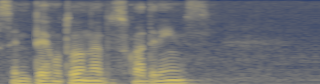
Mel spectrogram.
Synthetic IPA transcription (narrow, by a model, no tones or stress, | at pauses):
semɪpeɾɡũnt̪onɛd̪ʊskwad̪ɾĩɲʊs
